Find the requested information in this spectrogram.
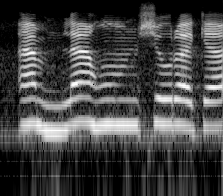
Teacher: الف پر مد ہے، تو یہاں پہ جو ہے اس کو 5 الف کے برابر کھینچیں گے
